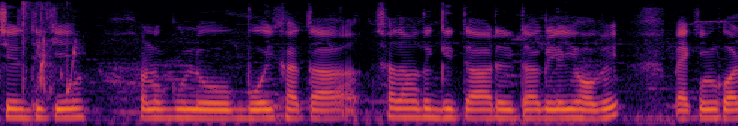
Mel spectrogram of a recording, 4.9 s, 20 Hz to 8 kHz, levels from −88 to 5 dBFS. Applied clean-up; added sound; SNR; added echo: none; Splash, splatter; 17 dB; none.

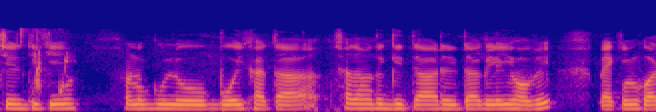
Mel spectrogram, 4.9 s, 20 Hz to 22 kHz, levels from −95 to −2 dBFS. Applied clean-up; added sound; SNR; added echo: neural mask model Resemble Enhance denoiser.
